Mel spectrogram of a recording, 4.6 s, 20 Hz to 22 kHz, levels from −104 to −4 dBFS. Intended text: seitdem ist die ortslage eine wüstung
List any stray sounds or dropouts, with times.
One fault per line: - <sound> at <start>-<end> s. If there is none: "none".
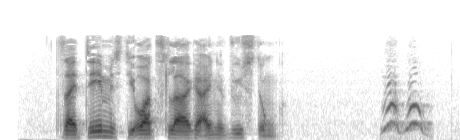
- bark at 3.8-4.3 s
